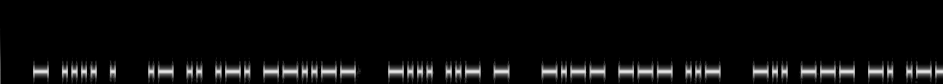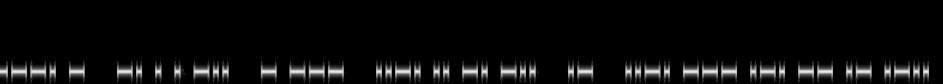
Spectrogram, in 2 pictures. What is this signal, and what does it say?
Morse code, heard as a keyed tone, about 25 wpm, 600 Hz. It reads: THE AIR, BUT YOU DON'T NEED TO FIND A FORMAL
